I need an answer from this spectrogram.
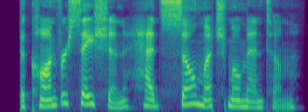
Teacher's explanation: Notice how had so much blends together. It almost sounds like had so much. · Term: connected speech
